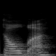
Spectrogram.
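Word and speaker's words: d'Alba: They have a lot of good products, but this is pronounced Dalba, by the way.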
